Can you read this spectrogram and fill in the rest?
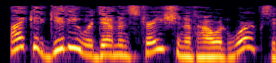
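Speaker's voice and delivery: high, fast, tumbling offer; eager. Acted. Tass eagerly offers the gnome a demonstration, high and fast.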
